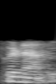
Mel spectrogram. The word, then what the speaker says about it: Granat: How did you pronounce Maurice's last name? Granat. Is it Granat? Okay, so tell me a little bit about Maurice.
